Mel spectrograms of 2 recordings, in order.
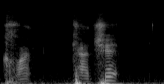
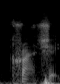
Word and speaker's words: Cratchit: named bob was it bob clap catch it or clutch it he's voiced by rhys iraq's i think is that how you pronounce his name oh i fans yeah bob cratchit yeah and after declining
